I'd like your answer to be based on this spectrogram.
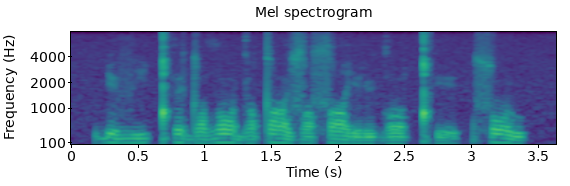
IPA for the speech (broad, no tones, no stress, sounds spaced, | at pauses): ɗ ɪ v i ǃʰ ə d ʊ ðˤ ʏ ɡ u tˤ y z ɪ sˤ i ɾ ɪ ɾ ʏ ɡ ɔ ǃʰ ɪ | sˤ u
